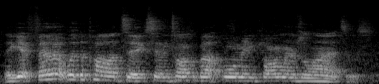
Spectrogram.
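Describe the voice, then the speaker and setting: A man's voice: fairly high pitch, a little fast, darkish tone. A man reading scripted narration for an amateur puppet show. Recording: echoey room, distant mic, faint noise.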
